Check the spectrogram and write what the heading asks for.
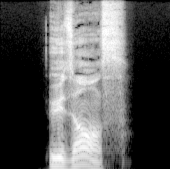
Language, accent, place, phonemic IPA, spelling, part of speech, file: German, Germany, Berlin, /yˈzɑ̃ːs/, Usance, noun, De-Usance.ogg
- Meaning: practice, usage, usance, especially in business matters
